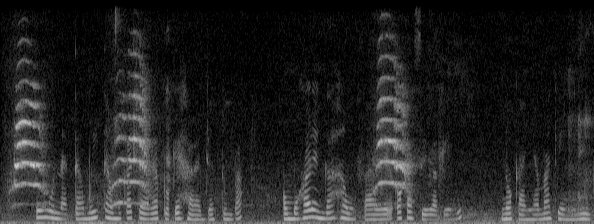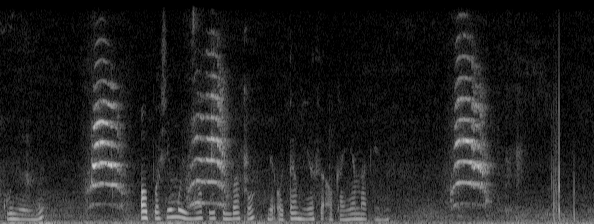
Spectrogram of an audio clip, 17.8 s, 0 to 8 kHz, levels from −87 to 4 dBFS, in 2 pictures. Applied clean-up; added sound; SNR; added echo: none; Meow; -3 dB; none.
